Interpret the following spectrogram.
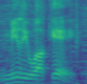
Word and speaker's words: Milwaukee: Actually, it's pronounced Milwaukee.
